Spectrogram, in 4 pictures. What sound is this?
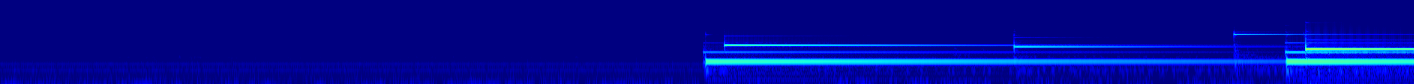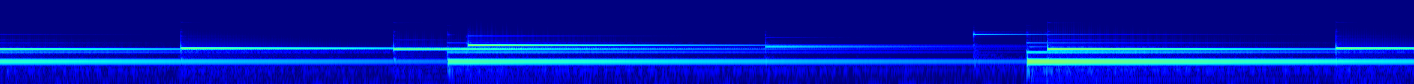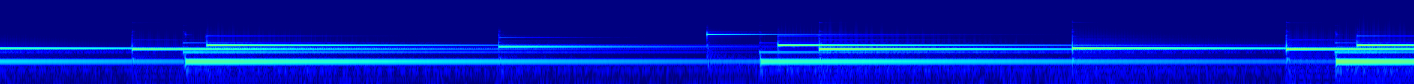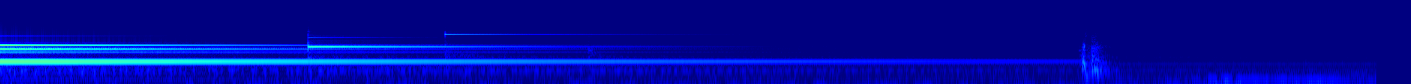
Rhodes melody
A recording of a Fender Rhodes through a Fender reverb amp using a SE tube mic.
Check out my tunes at:
Keys, Piano, Rhodes, electric-piano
